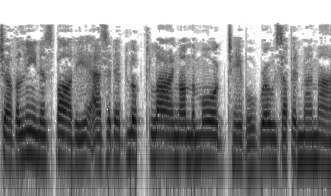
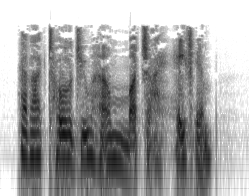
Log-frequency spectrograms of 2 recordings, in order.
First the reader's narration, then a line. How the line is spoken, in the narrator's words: I hissed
